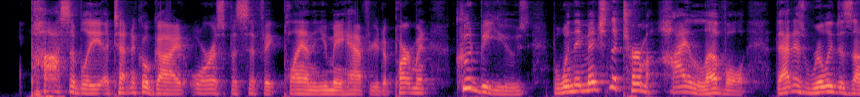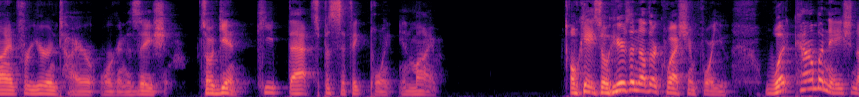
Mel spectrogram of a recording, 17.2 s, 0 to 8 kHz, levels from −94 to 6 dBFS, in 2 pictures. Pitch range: 120-180 Hz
